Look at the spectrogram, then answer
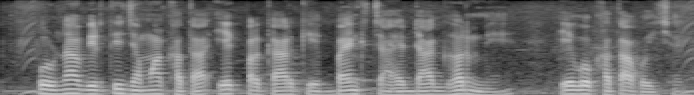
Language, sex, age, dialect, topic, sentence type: Magahi, male, 46-50, Western, banking, statement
